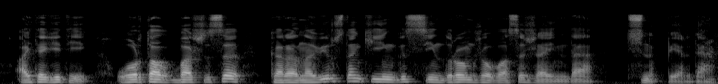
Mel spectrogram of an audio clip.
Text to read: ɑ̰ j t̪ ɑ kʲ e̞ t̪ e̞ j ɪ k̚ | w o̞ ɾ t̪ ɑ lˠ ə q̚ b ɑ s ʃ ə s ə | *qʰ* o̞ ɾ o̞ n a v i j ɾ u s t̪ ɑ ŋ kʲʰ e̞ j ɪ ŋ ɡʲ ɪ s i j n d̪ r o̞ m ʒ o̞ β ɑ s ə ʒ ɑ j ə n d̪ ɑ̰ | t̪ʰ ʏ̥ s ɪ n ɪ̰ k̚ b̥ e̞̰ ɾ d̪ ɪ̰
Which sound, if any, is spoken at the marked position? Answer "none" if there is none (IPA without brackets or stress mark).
kʰ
